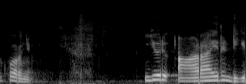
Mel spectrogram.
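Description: A man lecturing in Malayalam; his speech breaks off briefly and resumes about a second and a half in, with only a faint hiss in the pause.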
